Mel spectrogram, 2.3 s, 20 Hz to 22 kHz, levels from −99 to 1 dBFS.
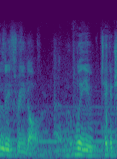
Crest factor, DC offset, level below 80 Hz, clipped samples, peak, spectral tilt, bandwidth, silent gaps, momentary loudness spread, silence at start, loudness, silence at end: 18 dB; under 0.1%; -72 dBFS; under 0.1%; -18 dBFS; -6 dB/octave; 11.5 kHz; none; 15 LU; 0 s; -37 LUFS; 0 s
